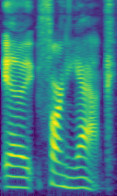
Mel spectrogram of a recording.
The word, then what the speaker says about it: Farniok: It's actually Farniak. – Farniak. – It's with an O, Farniok, but it's pronounced Farniak.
